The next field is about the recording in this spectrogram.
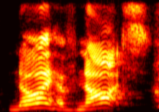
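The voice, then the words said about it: Shouting character voice. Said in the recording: “that's the best character voice you've ever done... you can keep shouting at me”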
